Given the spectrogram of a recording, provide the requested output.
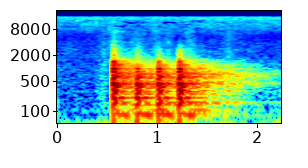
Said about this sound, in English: Oh, and this is the sound of me, leaving my apartment to go and knock on his door.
